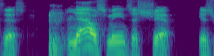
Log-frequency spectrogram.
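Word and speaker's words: ναῦς: The very formula nouse and there's the there's the Greek for now the the V is actually a new that's an N in Greek that's pronounced Nouse.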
